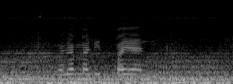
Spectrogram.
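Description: Steady low outdoor rumble with two short vocal sounds from a person, about half a second and just over a second in.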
